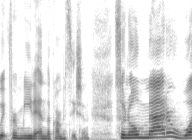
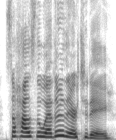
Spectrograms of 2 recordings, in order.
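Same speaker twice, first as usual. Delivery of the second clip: mock chatty; 6 semitones higher, 10 dB louder than usual. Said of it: "started being like".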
